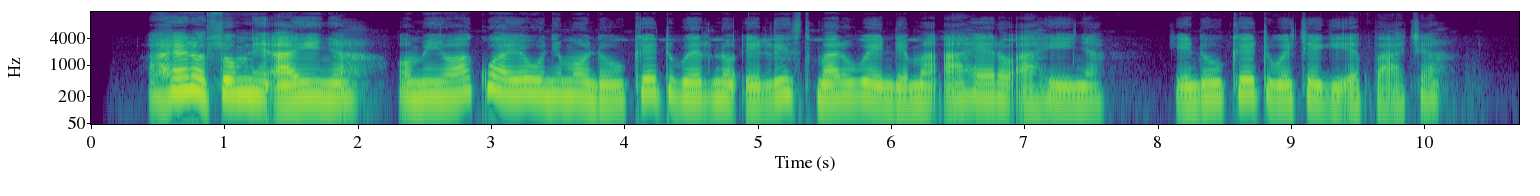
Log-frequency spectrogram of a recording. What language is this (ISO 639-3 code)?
luo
